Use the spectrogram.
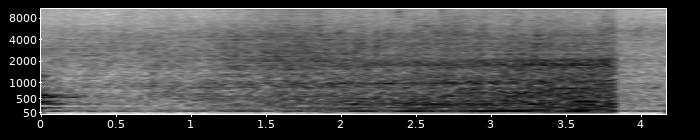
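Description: Boiled beef and a cup of yogurt go into a hot pot for beef yakhni pulao, giving a steady, swelling sizzle and watery bubbling that ends abruptly.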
